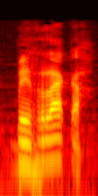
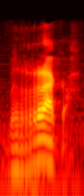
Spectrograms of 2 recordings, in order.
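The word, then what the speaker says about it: berakah: reír a ustedes, pero es realidad como se pronuncia en hebreo. En hebreo se escribe la palabra bendición, berraca. B-E-R-A-K-A-H, berraca.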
